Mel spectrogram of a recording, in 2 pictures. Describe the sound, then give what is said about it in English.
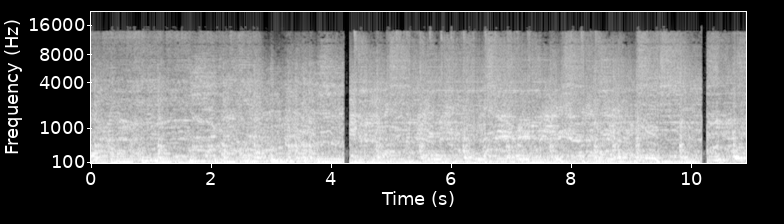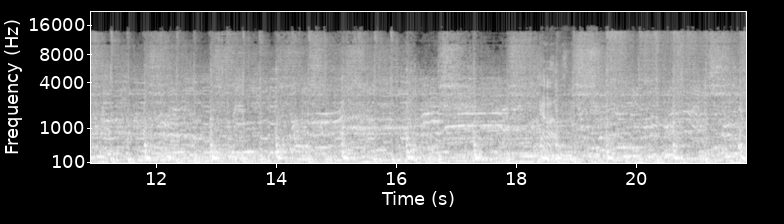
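A loud live rock concert recorded on a cell phone, with a yelling, cheering crowd over dense, driving band sound, full-range and continuous, with two abrupt momentary cuts like edits in a montage of the set. “There's a montage of, somebody put a montage of the set together. Let's listen to a little bit of that.”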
